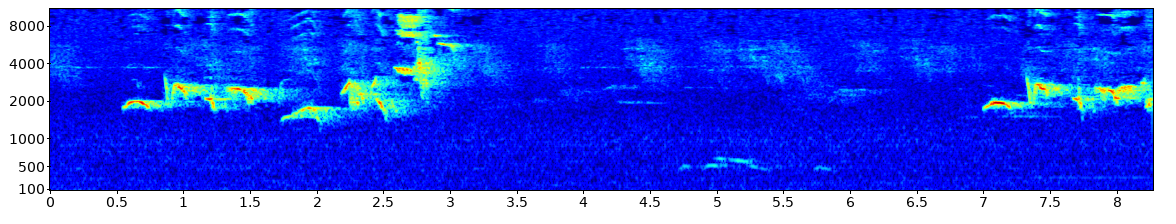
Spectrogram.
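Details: Chirping birds give a run of fast, stepped whistled notes early on, then softer distant calls, and a renewed lively burst of tweets near the end, with steady background noise throughout.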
